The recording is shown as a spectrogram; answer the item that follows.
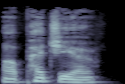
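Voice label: "arpeggio", British English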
